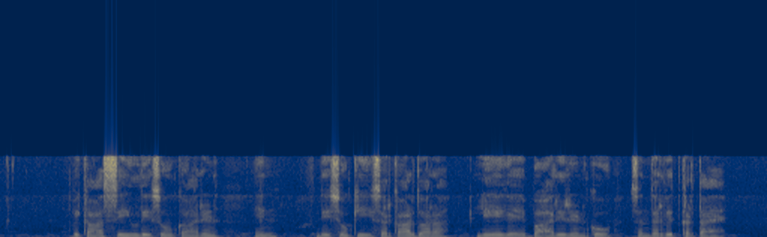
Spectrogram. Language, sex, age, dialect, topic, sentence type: Hindi, female, 18-24, Hindustani Malvi Khadi Boli, banking, statement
